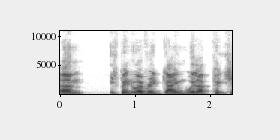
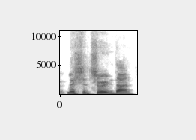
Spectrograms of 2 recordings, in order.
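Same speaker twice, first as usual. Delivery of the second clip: laughing; 3 semitones higher than usual. Real, not acted. Teasing a friend, laughing.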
